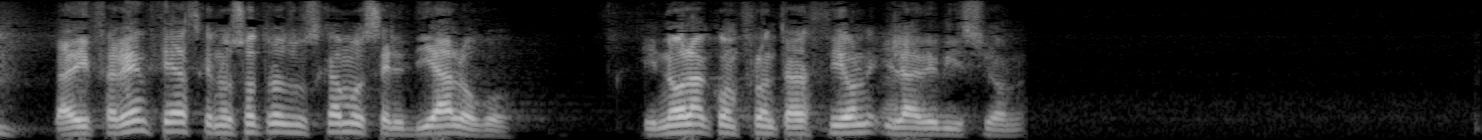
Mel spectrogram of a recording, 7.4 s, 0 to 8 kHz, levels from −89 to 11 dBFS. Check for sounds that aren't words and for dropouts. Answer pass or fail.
pass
